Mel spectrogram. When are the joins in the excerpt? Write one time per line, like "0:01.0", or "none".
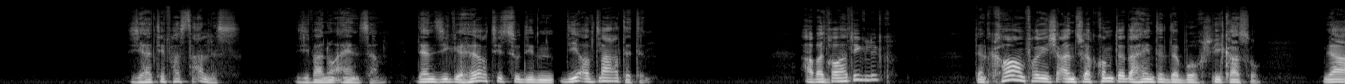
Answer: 0:05.5
0:06.0
0:08.3
0:10.8
0:12.1

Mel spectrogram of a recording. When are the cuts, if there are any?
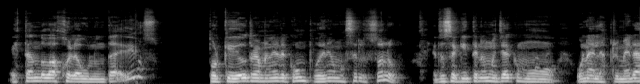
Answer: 0:01.8
0:04.3

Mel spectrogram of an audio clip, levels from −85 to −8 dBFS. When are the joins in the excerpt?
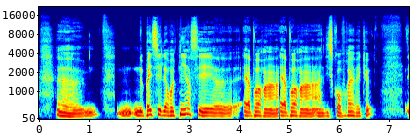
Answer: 0:01.5
0:04.8

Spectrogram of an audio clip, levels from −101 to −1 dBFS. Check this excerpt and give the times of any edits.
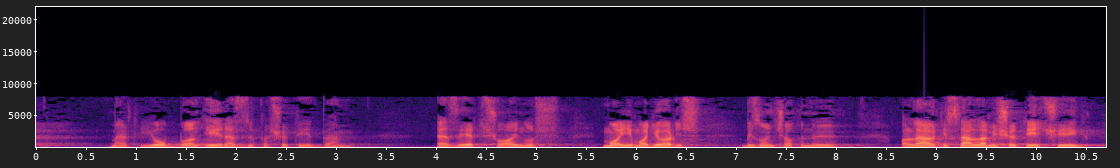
0:02.2
0:06.4

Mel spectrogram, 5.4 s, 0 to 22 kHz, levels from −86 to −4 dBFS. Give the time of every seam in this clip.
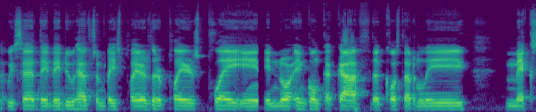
0:01.0
0:01.5
0:02.6
0:03.7
0:04.2

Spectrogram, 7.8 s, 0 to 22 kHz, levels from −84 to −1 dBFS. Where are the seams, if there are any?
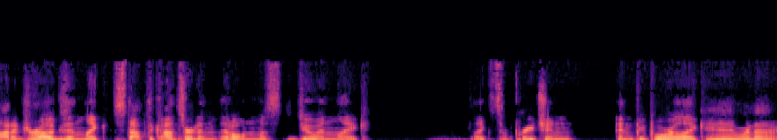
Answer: none

